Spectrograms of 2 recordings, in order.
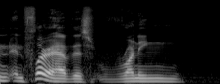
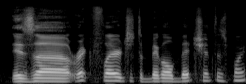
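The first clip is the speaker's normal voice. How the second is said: ordinary talk, nothing marked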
